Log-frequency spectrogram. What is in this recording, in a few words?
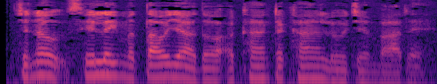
I would like a non-smoking room, burmese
